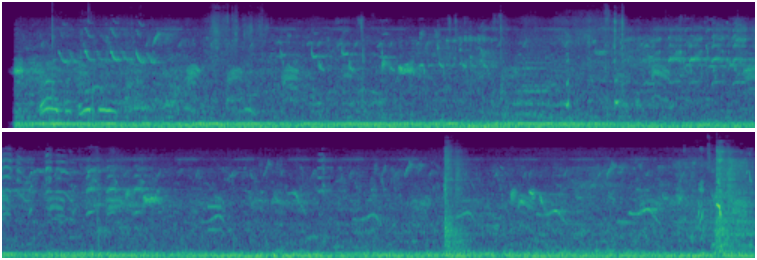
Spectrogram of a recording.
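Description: Birds chirping and making short whistled calls, scattered throughout, over a steady low rumble, with a sharp click about two-thirds of the way in and another near the end.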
